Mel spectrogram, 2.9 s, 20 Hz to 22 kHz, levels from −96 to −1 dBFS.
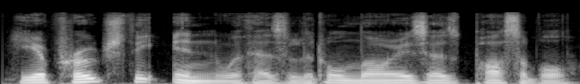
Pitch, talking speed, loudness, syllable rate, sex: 100 Hz, 205 wpm, -18 LUFS, 5.8 syllables/s, male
